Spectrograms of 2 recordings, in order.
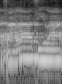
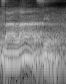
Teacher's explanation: Nah, kalau dimatiin yang ayat keempat maka menjadi salasil. Kalau dimatiin, jadi nggak dibaca salasila, enggak, tapi salasil.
